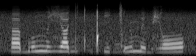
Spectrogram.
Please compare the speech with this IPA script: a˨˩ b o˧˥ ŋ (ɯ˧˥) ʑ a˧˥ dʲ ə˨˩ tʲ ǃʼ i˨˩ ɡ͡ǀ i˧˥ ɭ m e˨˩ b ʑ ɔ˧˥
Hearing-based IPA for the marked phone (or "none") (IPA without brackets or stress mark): ə˧˥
